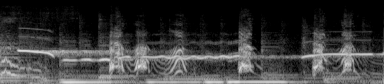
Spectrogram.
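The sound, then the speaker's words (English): A dog lets out a run of short, high yips and whiny whimpers, about five or six close together, loud, over a steady low humming background. “So you can get advice that doesn't come from a dog.”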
